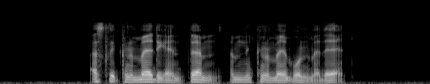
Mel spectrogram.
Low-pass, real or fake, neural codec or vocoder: 7.2 kHz; fake; autoencoder, 22.05 kHz, a latent of 192 numbers a frame, VITS, trained on many speakers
